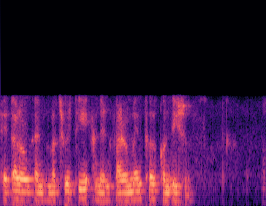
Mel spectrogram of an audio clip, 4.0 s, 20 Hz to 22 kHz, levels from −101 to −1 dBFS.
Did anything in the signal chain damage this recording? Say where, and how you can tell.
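Yes, at the codec stage: the whole clip passed through G.723.1 at a bitrate that sounds like roughly 6 kbit/s. Its coarse 30 ms frames and slowly updated voice model leave the speech hoarse and muffled, with blurred consonants, confined to about 200 Hz–3.7 kHz and empty above 3.8 kHz.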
